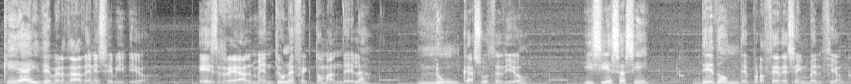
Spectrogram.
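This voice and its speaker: Male podcast investigator: low, expressive, scripted and earnest, music behind. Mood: measured, intrigued. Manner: hesitant when questioning, measured when narrating. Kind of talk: scripted investigative podcast narration, with interview questions.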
